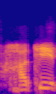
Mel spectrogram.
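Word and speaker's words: Hatip: Imam Hatib. Imam Khatib is pronounced as Hatib in Turkish, and it means preacher.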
